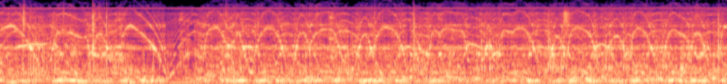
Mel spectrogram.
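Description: Stepper motors of a diode laser CNC engraver whining as the head traces curved outlines, the pitch repeatedly gliding up and down with each curve, over a steady low hum.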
